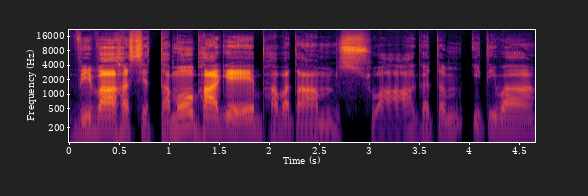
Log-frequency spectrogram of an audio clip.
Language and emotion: Sanskrit, disgusted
